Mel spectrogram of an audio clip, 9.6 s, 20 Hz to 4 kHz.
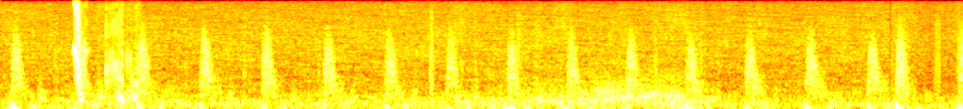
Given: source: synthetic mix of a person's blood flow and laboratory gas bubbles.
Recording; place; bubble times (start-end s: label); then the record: Doppler ultrasound of blood flow; subclavian vein
0.72-0.90 s: bubbles
0.96-1.42 s: bubbles
From the record:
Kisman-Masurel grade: 213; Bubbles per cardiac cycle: several, 3 to 8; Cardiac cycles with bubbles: 1 to 10%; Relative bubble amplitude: loud (0.450 to 0.775); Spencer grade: 1 (occasional bubble signal discernible with the cardiac motion signal, with majority of cardiac periods free of bubbles); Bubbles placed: anywhere in the cardiac cycle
